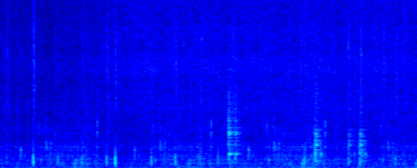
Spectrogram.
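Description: Footsteps patter on a stone floor as someone runs.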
